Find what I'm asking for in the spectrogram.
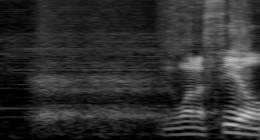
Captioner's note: upbeat music; exhales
